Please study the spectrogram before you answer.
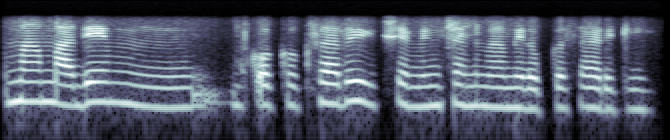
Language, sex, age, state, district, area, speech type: Telugu, female, 18-30, Telangana, Karimnagar, urban, conversation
